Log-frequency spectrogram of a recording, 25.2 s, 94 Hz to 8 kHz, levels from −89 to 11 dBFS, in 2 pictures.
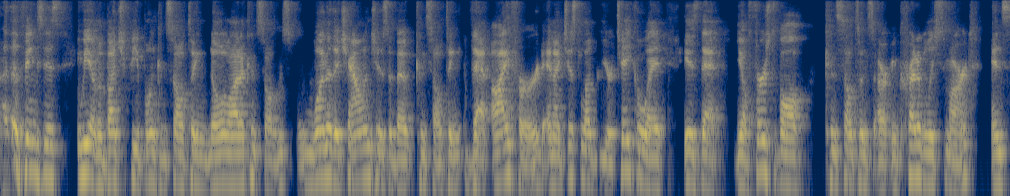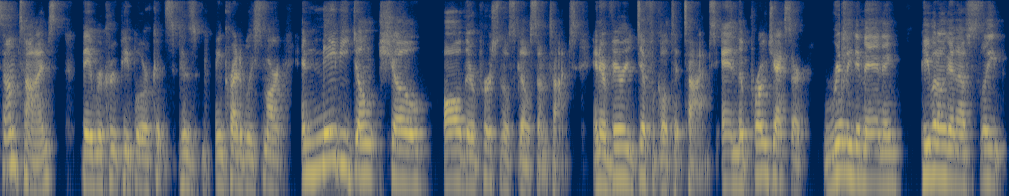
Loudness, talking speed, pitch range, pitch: -20 LUFS, 190 wpm, 125-195 Hz, 145 Hz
